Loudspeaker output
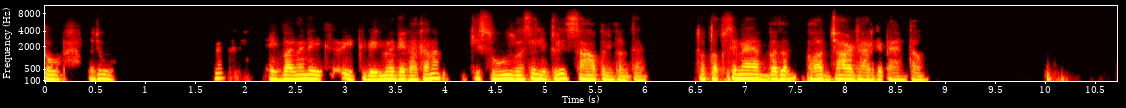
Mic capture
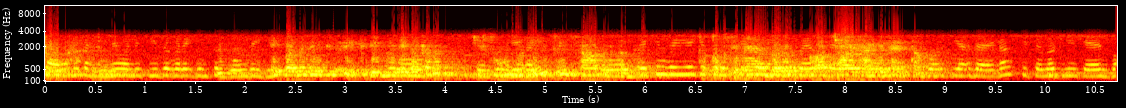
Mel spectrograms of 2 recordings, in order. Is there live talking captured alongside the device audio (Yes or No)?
Yes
